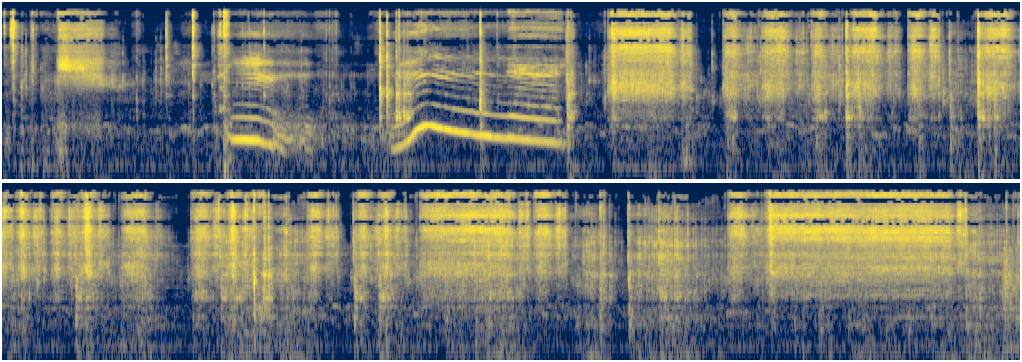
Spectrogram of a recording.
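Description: A few rising and falling vocal sounds in the first several seconds, then from about nine seconds in a continuous, uneven whirring and grinding from a toy RC car's small electric motor and gears as it drives.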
